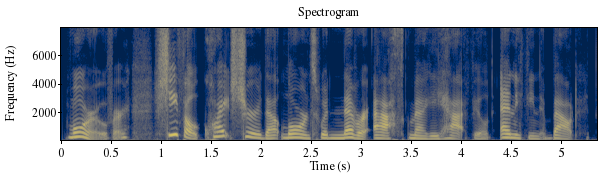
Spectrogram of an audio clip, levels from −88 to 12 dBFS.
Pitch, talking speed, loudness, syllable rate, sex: 230 Hz, 170 wpm, -18 LUFS, 5.4 syllables/s, female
